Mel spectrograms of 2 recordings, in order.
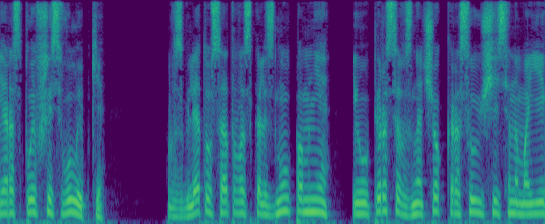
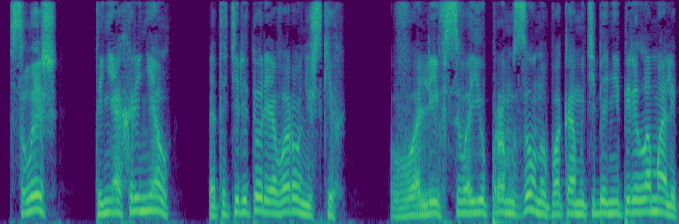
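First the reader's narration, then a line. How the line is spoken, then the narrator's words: Growl. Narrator (Russian): прорычал он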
